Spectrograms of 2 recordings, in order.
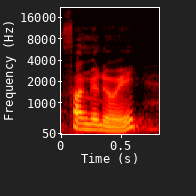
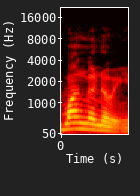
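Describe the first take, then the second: First: It begins with a breathy h-like sound. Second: It begins with a plain w sound. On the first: This is the current official name. "not Whanganui" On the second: This is the older name and the local usage. "There was no H"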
